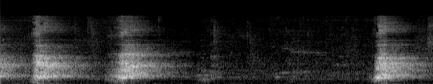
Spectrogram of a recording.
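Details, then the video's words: Basset hound, a female pet, barking in rage because others are into her dinner: three loud, harsh barks, two close together near the start and one more about two and a half seconds later, with quiet gaps between. "sugar would like to express her rage"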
